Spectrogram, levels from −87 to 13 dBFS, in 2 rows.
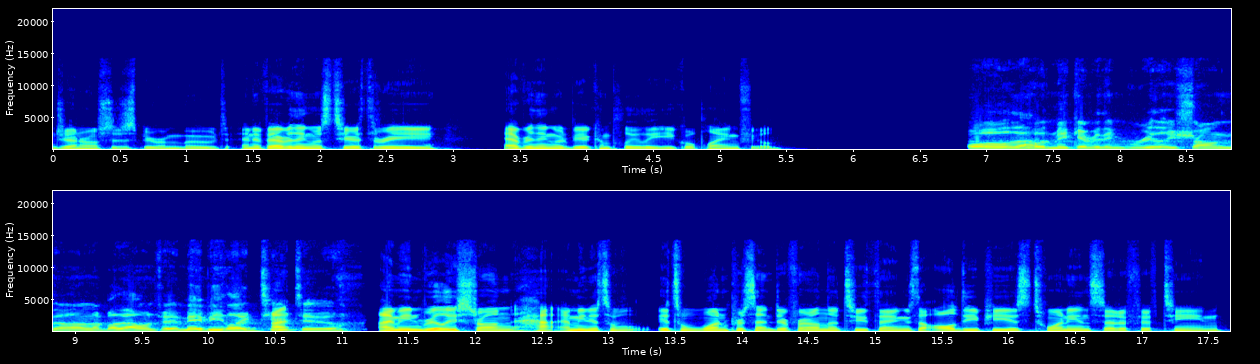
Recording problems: abrupt cut into speech; at the start

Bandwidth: 14.5 kHz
